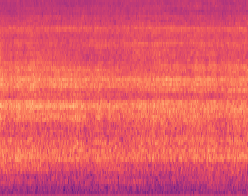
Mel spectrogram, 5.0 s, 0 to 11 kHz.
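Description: A 60 to 100 amp plasma torch cuts metal with a loud, steady broadband hiss that holds unbroken for several seconds, with no talking.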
